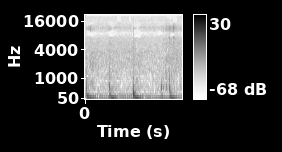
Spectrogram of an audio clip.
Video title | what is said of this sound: Сокотра - Самый инопланетный остров в мире [Eng Subs] | It collects water. Can you hear the sound if you knock?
